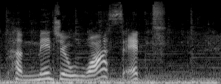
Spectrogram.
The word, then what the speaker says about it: Pemigewasset: It is pronounced Mount Pemigewasset.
